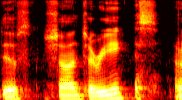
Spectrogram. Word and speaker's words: Sean Terry: I may have butchered this. Sean Tari?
